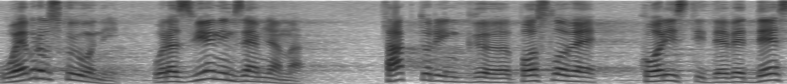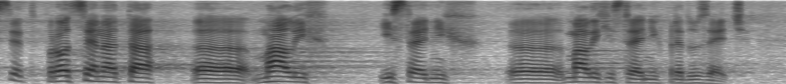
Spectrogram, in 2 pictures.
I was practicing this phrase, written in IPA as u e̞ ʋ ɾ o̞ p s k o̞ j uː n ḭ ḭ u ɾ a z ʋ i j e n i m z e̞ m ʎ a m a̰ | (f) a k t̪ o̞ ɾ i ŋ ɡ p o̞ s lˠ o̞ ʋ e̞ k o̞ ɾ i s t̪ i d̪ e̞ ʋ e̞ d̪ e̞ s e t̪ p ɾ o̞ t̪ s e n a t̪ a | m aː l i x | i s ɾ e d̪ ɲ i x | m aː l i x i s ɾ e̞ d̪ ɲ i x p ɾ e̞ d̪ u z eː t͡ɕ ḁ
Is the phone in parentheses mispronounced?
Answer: no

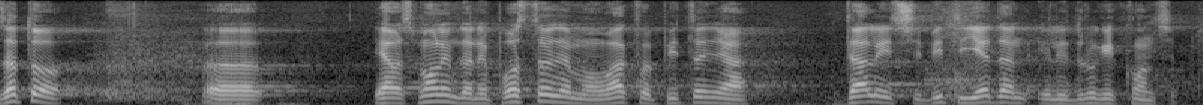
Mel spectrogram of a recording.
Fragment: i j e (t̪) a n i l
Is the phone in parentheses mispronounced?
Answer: yes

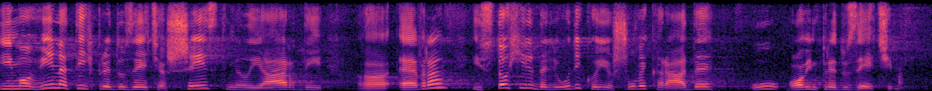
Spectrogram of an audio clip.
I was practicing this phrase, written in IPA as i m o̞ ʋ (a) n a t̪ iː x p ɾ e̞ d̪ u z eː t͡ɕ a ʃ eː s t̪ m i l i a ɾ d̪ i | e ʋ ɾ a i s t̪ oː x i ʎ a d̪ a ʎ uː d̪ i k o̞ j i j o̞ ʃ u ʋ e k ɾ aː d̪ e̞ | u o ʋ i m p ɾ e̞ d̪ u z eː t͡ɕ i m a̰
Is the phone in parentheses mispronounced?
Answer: yes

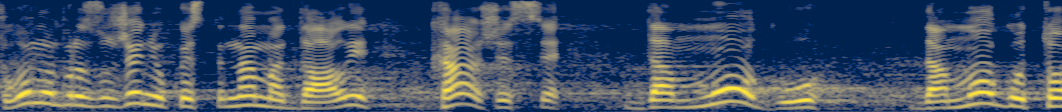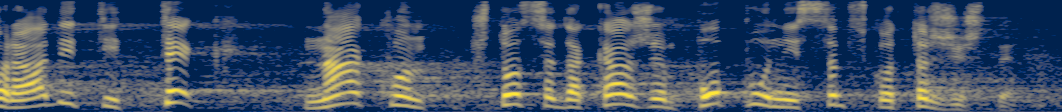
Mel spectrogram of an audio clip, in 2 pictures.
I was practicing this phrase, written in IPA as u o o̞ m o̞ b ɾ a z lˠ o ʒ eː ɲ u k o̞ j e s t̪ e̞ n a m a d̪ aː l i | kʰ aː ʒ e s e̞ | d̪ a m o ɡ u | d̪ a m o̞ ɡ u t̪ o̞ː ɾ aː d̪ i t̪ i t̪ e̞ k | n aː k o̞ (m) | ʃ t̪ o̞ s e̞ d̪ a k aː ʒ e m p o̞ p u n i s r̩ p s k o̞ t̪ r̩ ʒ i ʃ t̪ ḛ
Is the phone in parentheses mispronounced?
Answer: yes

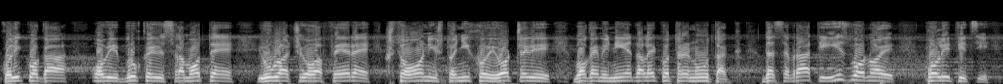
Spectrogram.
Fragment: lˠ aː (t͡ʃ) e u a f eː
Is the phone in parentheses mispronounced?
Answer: no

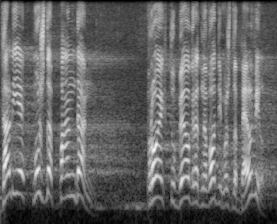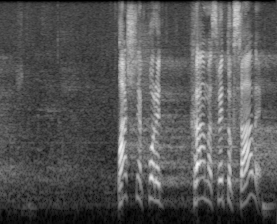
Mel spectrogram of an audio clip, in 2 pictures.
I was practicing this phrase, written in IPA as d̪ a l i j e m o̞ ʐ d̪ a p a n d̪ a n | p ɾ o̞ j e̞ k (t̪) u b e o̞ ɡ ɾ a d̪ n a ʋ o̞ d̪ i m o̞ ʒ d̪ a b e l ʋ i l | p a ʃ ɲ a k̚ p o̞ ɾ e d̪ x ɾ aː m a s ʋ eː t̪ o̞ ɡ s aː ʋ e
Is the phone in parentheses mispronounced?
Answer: no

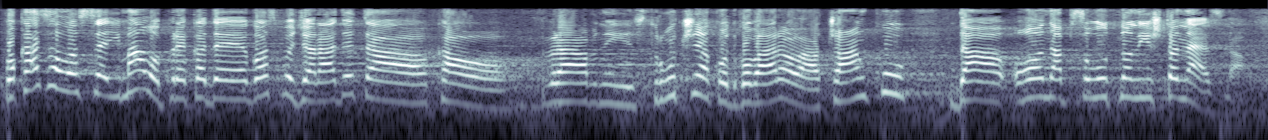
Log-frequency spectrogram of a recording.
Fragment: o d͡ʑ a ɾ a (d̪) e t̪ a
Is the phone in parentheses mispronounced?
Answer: no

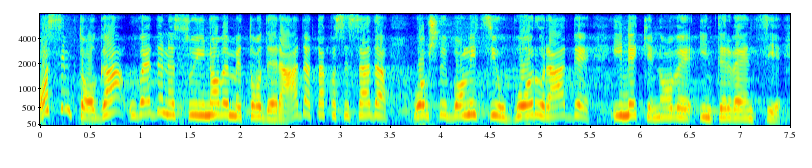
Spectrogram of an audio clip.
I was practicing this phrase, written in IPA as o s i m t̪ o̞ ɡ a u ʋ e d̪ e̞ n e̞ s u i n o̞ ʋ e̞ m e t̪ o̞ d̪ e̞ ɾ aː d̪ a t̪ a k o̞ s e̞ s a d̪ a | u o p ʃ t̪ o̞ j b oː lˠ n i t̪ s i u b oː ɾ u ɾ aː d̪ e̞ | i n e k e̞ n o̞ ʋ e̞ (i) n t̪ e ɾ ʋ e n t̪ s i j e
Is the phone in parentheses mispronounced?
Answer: no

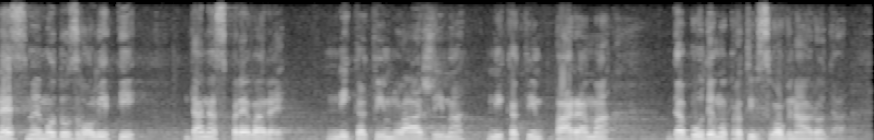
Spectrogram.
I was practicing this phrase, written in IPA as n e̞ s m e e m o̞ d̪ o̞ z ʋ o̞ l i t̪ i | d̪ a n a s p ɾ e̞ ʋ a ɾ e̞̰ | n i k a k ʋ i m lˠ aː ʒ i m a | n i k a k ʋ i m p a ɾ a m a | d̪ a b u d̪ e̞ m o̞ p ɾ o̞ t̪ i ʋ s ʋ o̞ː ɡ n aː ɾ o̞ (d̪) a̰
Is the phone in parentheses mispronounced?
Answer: no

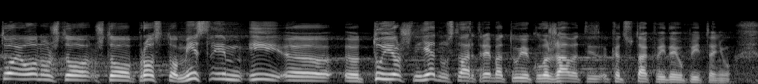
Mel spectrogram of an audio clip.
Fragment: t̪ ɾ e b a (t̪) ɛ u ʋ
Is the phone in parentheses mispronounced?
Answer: no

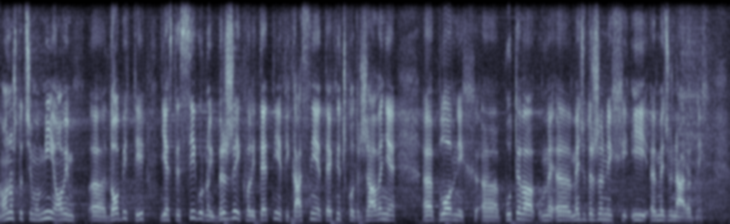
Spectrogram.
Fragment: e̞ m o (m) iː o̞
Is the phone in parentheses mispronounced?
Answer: no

